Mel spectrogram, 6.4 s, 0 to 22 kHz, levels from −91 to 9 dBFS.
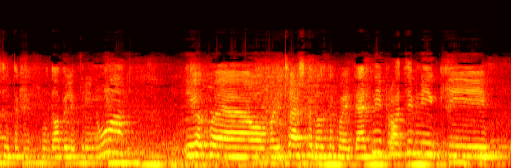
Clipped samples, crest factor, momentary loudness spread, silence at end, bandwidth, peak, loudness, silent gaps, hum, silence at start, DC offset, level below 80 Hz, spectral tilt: under 0.1%; 16 dB; 8 LU; 0 s; 7.2 kHz; 0 dBFS; -17 LUFS; none; none; 0 s; under 0.1%; -26 dBFS; -6.5 dB/octave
